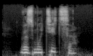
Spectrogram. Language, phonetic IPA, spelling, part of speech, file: Russian, [vəzmʊˈtʲit͡sːə], возмутиться, verb, Ru-возмутиться.ogg
- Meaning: 1. to be indignant, to be filled with indignation, to be exasperated, to be outraged 2. to rebel 3. passive of возмути́ть (vozmutítʹ)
